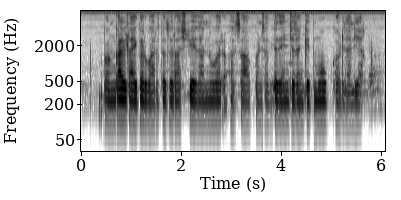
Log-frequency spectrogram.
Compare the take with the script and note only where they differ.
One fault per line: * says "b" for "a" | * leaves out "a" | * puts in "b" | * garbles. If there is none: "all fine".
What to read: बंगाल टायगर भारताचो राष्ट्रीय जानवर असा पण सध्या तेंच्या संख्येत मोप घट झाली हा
all fine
